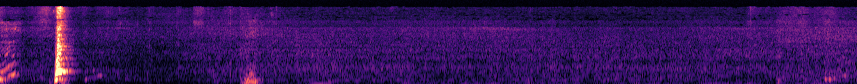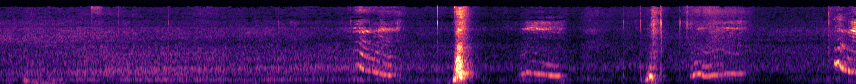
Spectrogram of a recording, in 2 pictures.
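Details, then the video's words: Curious English Cocker Spaniel on a rainy day in France gives a few sharp, isolated barks, the loudest near the start and around thirteen seconds, between soft drawn-out whines and short falling whimpers in a quiet setting. "Curious dog 🐕 English Cocker Spaniel barking"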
